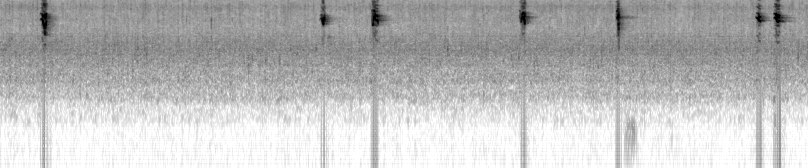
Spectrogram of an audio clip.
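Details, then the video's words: Bananaquit warming up before singing gives isolated, piercing high-pitched tsip notes. They are spaced several seconds apart, with a close pair near the end, eight in all, over faint steady hiss. "SIBITE OU CAMBACICA ESQUENTANDO CANTO E CHAMADO"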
